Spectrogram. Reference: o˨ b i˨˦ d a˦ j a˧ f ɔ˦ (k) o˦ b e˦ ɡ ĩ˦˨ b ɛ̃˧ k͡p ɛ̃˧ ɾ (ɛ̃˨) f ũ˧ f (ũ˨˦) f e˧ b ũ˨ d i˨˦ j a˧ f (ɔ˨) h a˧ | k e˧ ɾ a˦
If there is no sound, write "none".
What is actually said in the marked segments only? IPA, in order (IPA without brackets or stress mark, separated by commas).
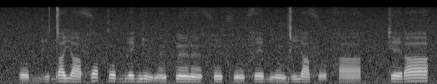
k, ɛ̃˨, ũ˨, o˨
